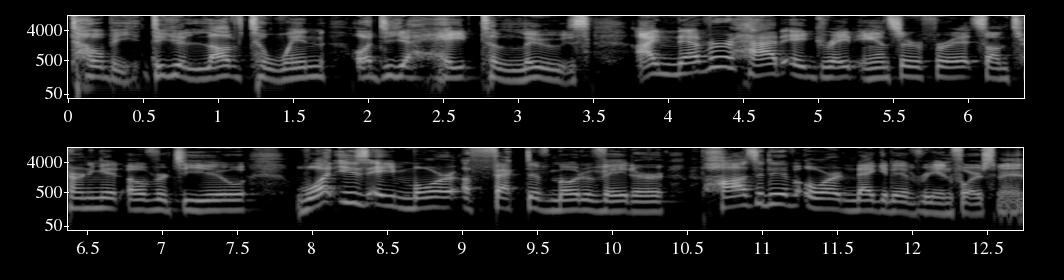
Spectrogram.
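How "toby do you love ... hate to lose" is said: imitated British accent. Quoting what his old soccer coach always used to say, in a put-on british accent. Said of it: "so this is my British accent".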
